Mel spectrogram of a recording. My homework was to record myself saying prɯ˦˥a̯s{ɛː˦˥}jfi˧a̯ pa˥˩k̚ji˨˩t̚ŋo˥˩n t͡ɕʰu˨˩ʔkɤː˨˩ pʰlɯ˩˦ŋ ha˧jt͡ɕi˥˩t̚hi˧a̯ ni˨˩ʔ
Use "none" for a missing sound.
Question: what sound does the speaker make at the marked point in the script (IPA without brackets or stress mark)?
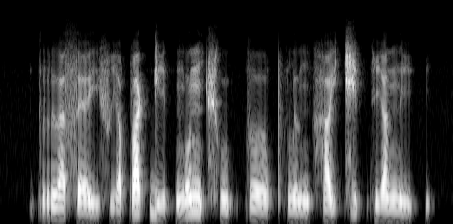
ɛː˨˩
